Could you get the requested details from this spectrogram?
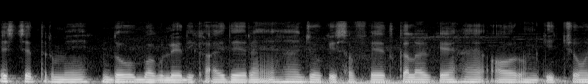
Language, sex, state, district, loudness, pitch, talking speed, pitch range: Hindi, male, Punjab, Pathankot, -14 LUFS, 110 Hz, 185 wpm, 105-110 Hz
